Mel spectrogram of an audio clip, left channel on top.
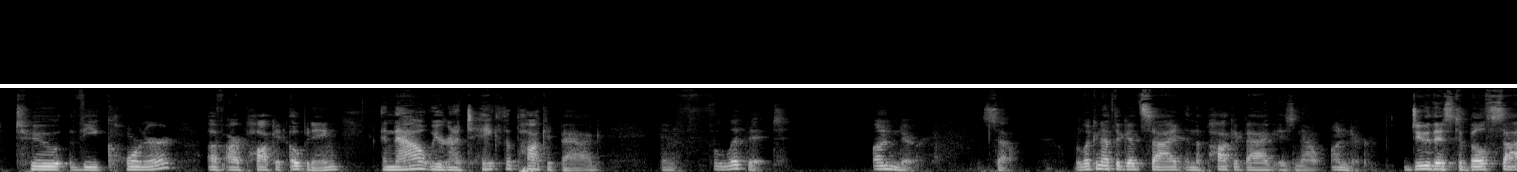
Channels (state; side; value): silent; left; 61 dB below the other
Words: to the corner of our pocket opening, and now we are going to take the pocket bag and flip it under. So we're looking at the good side and the pocket bag is now under. Do this to both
